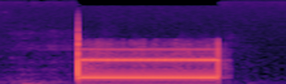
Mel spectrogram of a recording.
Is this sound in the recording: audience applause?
no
